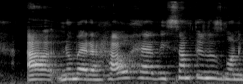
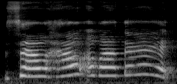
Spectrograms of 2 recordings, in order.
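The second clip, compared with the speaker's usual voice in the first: amazed; 9 semitones higher, 4 dB louder, slower than usual. Real, not acted. Amazed at gold connection.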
